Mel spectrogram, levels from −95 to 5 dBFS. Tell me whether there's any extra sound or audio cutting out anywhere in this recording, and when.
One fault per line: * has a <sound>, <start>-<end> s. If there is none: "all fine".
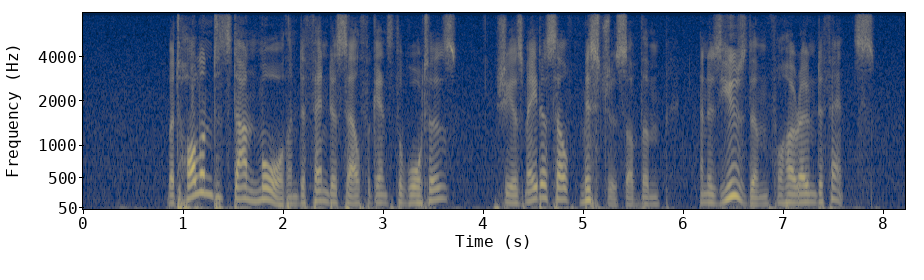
all fine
